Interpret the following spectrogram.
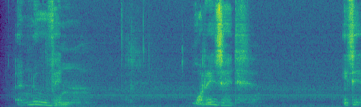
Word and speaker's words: Annwn: I've seen it pronounced in a number of different ways. The simplest, Annwn. But most spellings have Anuvin spelt with an F between the W and the N, which is pronounced as a V in the Welsh language. So Anuvin or Anuvin is my preferred pronunciation.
